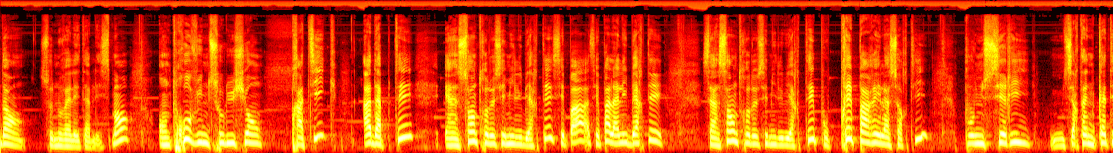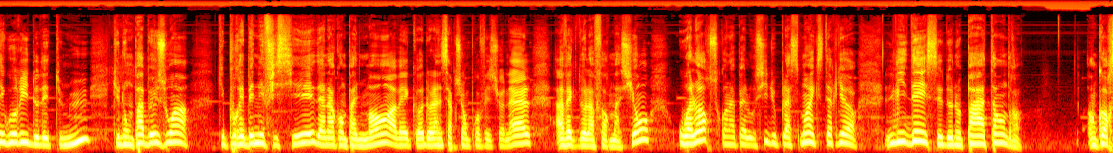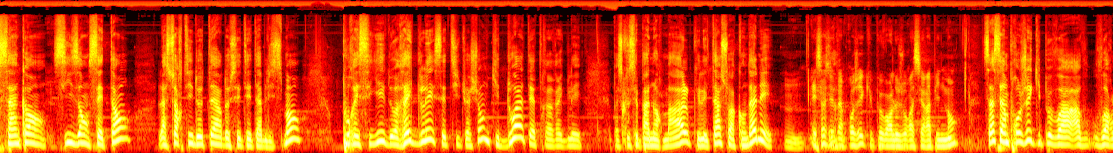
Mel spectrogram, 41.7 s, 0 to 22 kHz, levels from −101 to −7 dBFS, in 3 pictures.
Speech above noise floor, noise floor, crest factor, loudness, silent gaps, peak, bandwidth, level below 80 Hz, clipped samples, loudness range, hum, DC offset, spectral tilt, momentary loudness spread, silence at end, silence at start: 24 dB; -40 dBFS; 16 dB; -17 LUFS; none; 0 dBFS; over 20 kHz; -46 dBFS; under 0.1%; 2 LU; none; under 0.1%; -5 dB/octave; 11 LU; 0 s; 0 s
